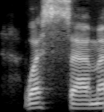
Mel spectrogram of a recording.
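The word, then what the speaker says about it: والسماء: kita, kira Imam Hafiz, itu membacanya ya dengan 4 harokat. Ya. Wassamai, seperti itu.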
